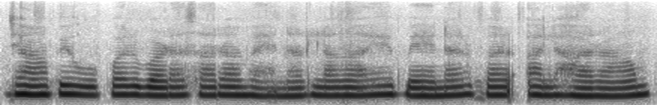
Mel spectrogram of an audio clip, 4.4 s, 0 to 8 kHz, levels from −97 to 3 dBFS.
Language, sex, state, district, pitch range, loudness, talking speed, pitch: Hindi, female, Madhya Pradesh, Bhopal, 185-205 Hz, -13 LUFS, 150 wpm, 195 Hz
